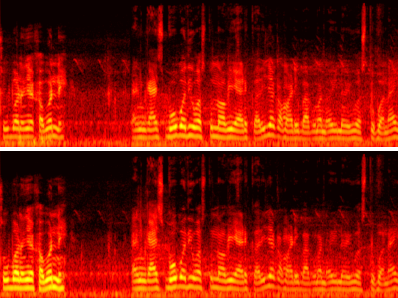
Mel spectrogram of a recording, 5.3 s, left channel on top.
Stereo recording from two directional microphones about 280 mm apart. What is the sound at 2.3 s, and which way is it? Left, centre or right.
Speech, centre.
